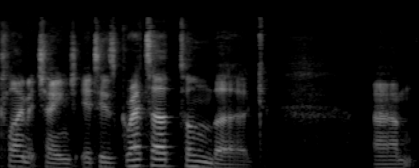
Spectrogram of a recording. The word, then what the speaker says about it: Thunberg: It is Greta Tunberg. Um, it's spelled Thunberg, but it's pronounced Tunberg pretty much.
